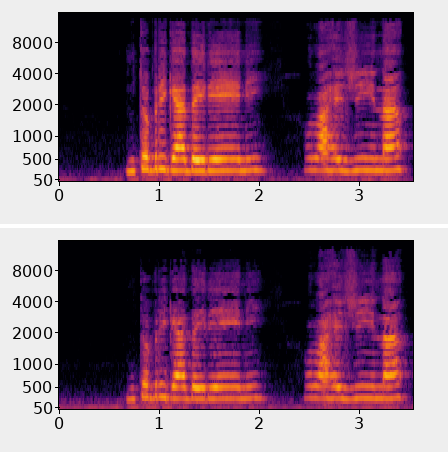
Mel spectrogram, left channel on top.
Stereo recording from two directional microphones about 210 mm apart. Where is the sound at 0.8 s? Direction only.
35° left (ahead or behind).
